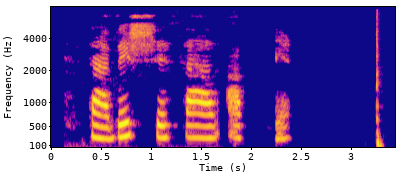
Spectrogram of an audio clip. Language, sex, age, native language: Icelandic, female, 6, Icelandic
